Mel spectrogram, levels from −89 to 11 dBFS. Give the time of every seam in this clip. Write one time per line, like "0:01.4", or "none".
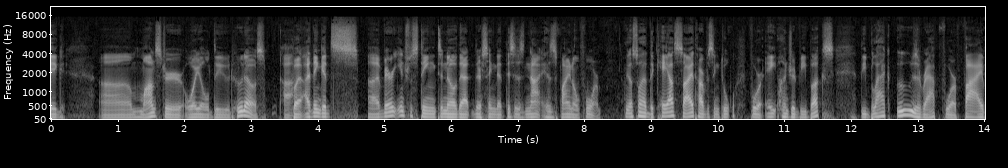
0:03.6
0:08.5
0:10.4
